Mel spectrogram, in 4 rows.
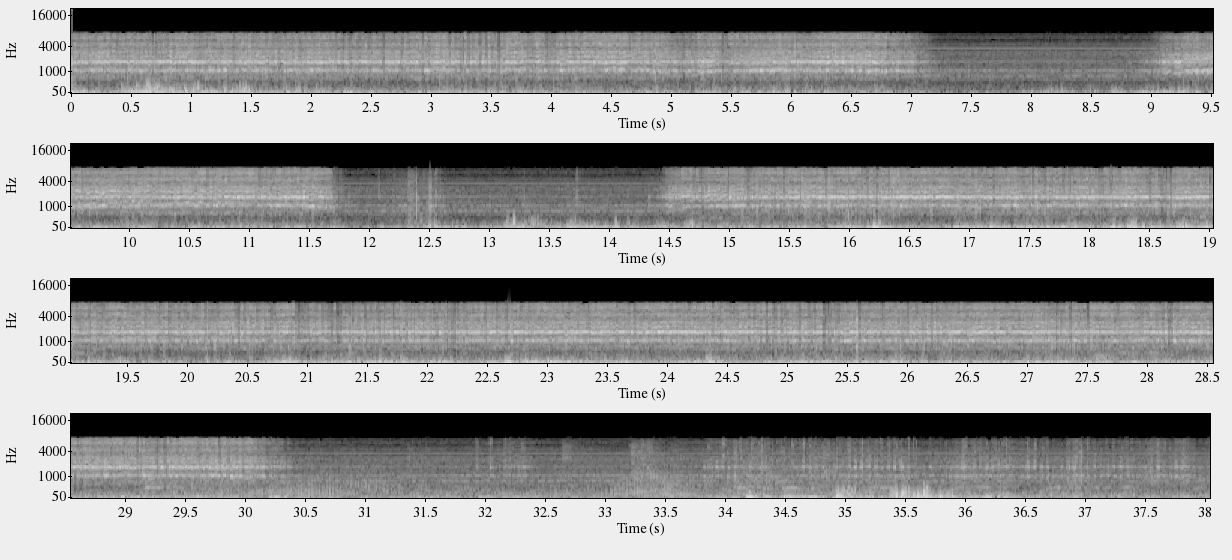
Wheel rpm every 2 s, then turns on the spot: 160, 160, 140, 50, 60, 120, 0, 120, 160, 160, 160, 160, 160, 160, 140, 10, 0, 20, 30.
34-38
